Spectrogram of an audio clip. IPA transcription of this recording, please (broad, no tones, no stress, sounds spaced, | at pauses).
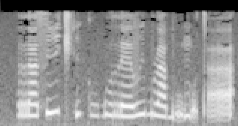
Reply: r a s i t͡ʃʼ i k ṳ ɓ u r ɛ v i b ɹ a b ṵ m o̰ tʼ a̰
